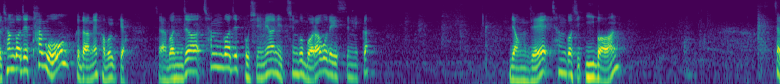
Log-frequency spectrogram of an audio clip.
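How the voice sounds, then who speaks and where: A man's voice: on the high side, echoey room, slight background noise. A male math teacher giving a step-by-step lecture, asking questions and answering them himself, often checking in with students. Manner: keeps checking in with students, "okay?".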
